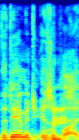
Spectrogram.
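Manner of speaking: ordinary talk, nothing marked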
